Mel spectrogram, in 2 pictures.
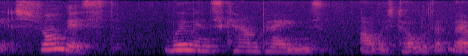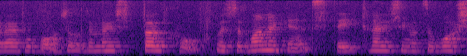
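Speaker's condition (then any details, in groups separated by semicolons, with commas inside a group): MND, mild; speech slightly affected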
